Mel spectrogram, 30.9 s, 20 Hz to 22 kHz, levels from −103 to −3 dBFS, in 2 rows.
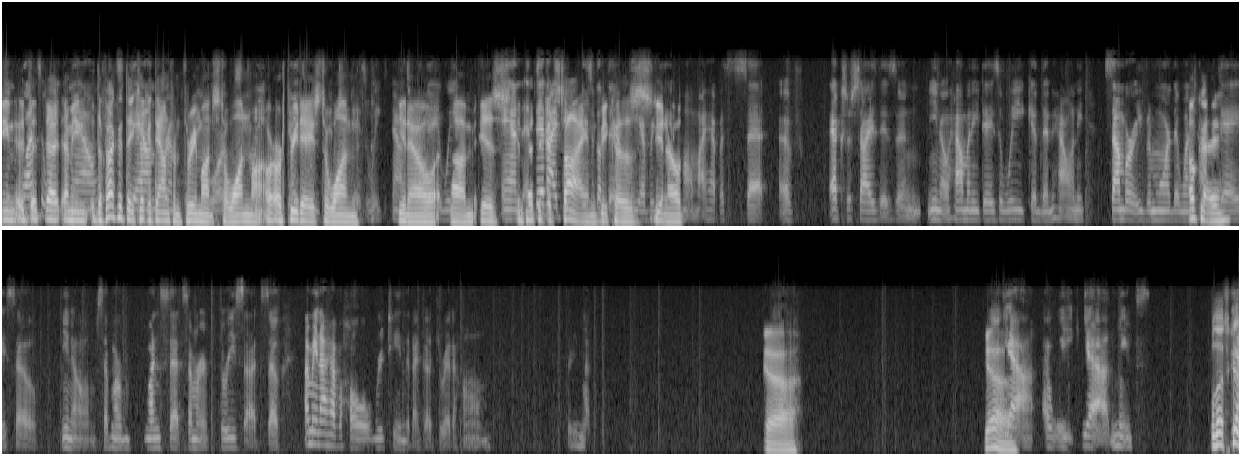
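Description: Speech, with no technical faults to be heard.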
